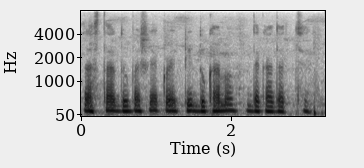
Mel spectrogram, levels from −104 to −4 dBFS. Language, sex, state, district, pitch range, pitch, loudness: Bengali, male, Assam, Hailakandi, 135-155 Hz, 145 Hz, -16 LUFS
